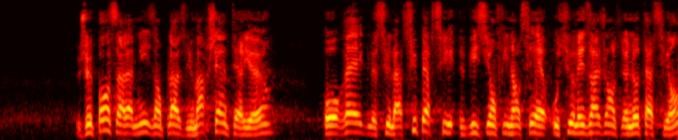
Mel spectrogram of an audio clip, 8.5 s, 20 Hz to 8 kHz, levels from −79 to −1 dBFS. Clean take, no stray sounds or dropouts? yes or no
yes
